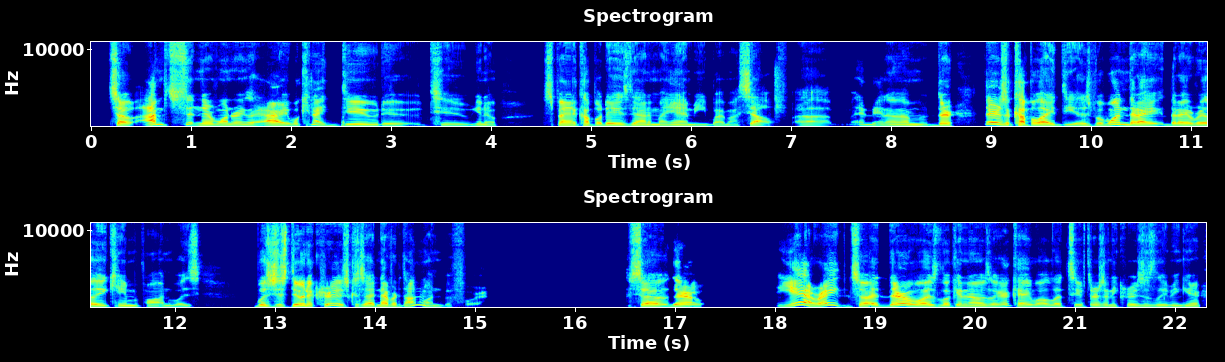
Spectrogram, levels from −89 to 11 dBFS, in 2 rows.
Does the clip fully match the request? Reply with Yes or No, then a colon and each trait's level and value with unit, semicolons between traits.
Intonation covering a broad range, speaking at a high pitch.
No: wide, 6.0 semitones; medium, 150 Hz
